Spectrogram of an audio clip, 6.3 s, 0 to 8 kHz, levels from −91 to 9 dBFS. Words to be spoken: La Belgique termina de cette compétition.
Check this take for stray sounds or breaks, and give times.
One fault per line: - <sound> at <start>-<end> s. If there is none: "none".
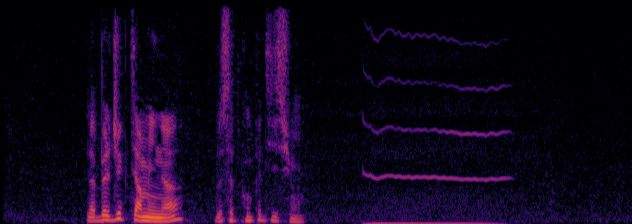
- squeak at 3.6-5.2 s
